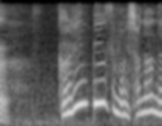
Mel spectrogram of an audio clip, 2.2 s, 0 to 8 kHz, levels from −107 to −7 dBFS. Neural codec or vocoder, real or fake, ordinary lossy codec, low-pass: none; real; none; 7.2 kHz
